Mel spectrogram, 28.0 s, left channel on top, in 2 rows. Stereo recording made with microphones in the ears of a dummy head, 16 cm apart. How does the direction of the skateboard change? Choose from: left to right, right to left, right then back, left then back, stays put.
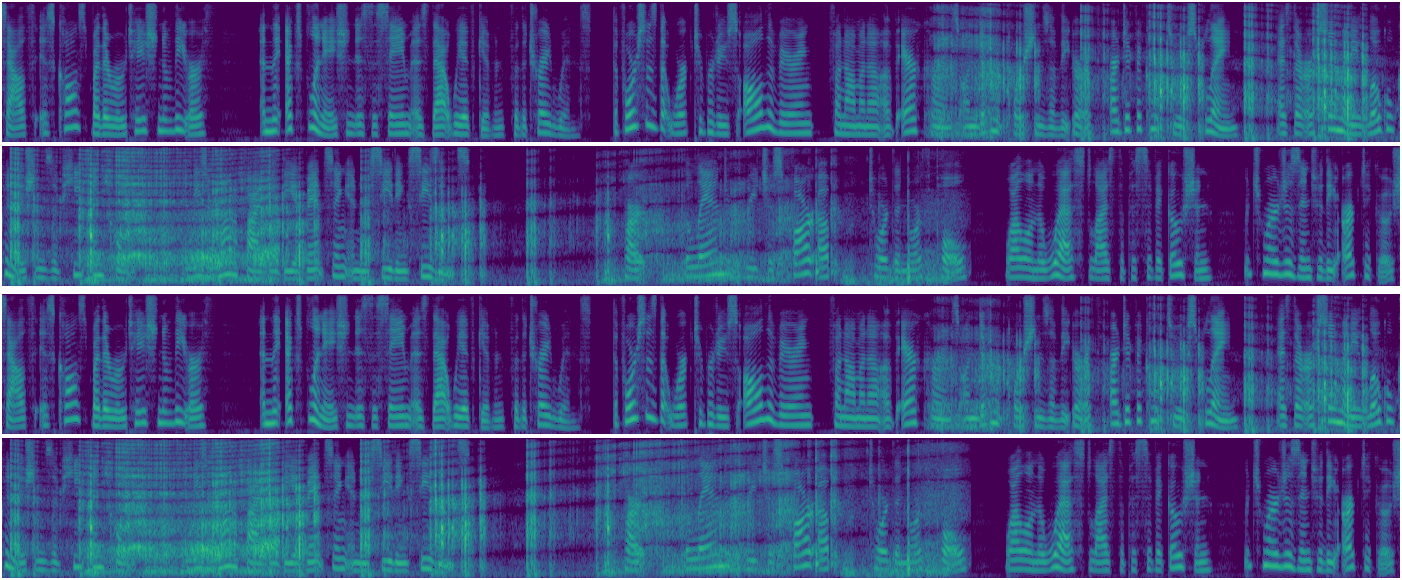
left to right.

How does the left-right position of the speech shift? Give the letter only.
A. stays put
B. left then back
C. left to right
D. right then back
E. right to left
A.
